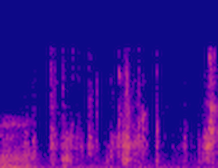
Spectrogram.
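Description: Near silence with a few faint, scattered clicks and rustles of a hand handling jewelry on a felt cloth.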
